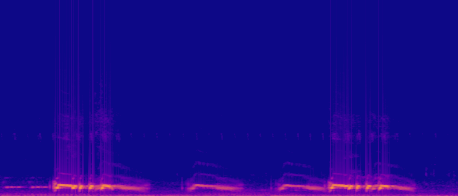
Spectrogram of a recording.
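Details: Zebra dove, a local bird used to coax quiet doves into singing, giving three trilled cooing phrases about a second apart, each a stuttering, slightly falling coo, with soft low background noise.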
